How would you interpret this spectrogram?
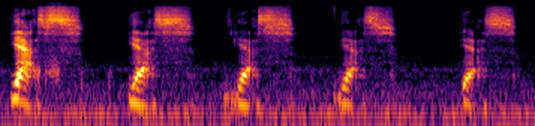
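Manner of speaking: fading whisper, yes, yes, dying away; whispered yeses. Real, not acted. To viewers agreeing with her, whispered yeses fading to silence. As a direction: breathe the yeses out until nearly nothing.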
